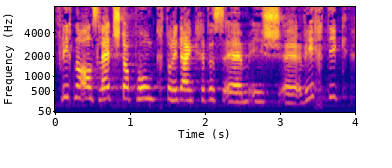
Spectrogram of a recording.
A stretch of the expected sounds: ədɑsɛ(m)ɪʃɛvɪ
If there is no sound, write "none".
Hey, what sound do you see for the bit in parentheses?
m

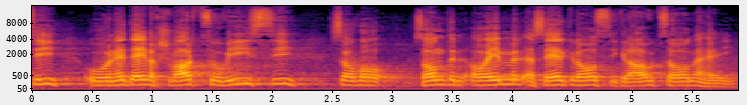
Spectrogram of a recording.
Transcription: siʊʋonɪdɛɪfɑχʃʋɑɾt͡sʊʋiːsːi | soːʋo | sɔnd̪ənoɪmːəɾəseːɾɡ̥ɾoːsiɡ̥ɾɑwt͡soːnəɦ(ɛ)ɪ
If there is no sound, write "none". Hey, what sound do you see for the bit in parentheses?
ɛ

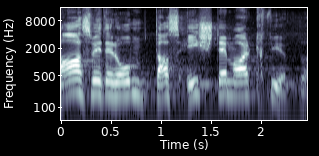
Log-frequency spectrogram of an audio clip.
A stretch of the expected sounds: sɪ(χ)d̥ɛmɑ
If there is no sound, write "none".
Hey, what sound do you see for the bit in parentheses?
ʃ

